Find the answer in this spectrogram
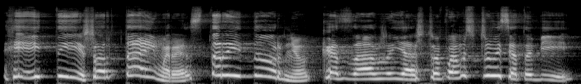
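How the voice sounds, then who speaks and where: Sex: male. Figure: a shrill jeering bald dwarf villain. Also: sing-song, measured pace, a bit bright, heavily acted.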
